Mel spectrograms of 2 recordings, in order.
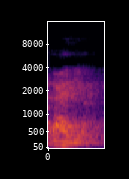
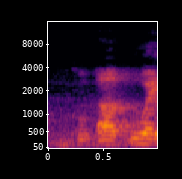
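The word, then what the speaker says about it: quay: അപ്പൊ ശ്യാമലി എങ്ങനെയാ ഉച്ചരിക്കുന്നത് കുവൈ എന്നോ അതായിരിക്കും ആക്ച്വലി അതിന്റെ ഉച്ചാരണം കീ എന്നാണ് കീ കെ ഇ വൈ എങ്ങനെ ഉച്ചരിക്കുന്നു അത് അങ്ങനെയാണ് അതുപോലെ ഒത്തിരി ഇപ്പൊ എസ്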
